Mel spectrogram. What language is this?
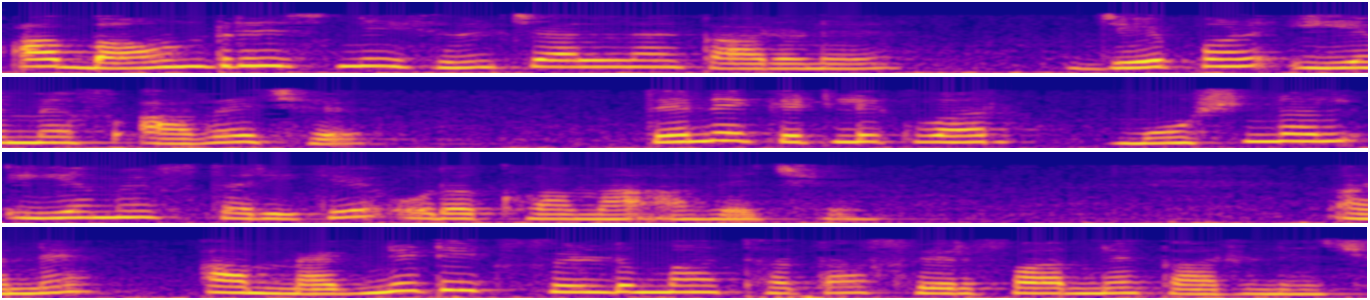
Gujarati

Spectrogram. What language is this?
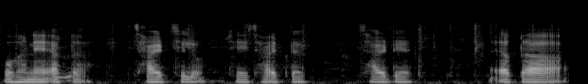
Bangla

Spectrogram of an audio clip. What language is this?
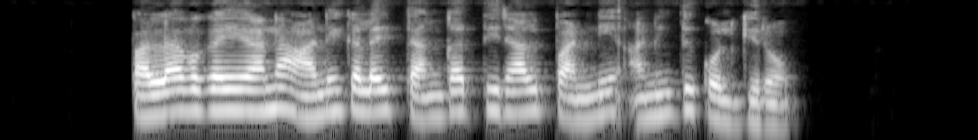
Tamil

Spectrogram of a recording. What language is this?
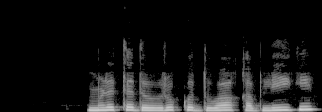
Pashto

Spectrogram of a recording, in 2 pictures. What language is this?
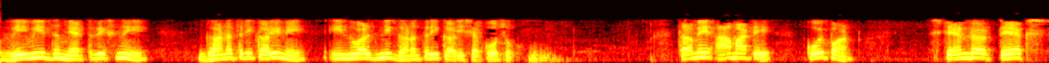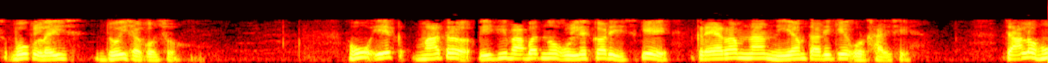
Gujarati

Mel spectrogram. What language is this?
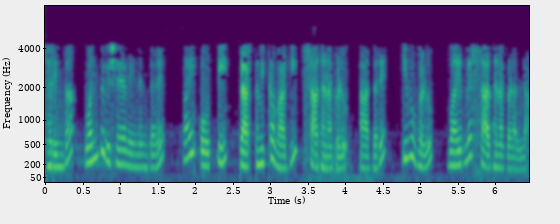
Kannada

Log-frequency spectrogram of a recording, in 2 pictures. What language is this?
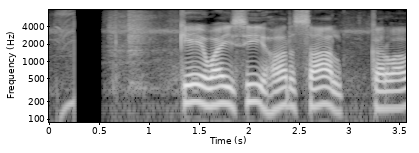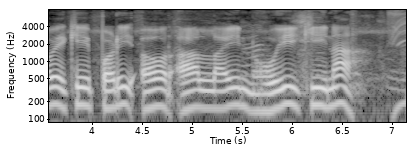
Bhojpuri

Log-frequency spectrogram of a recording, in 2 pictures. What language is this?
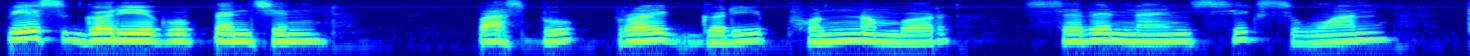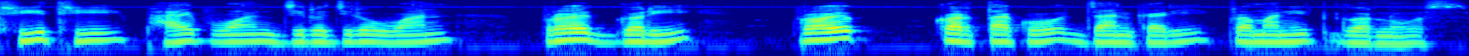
Nepali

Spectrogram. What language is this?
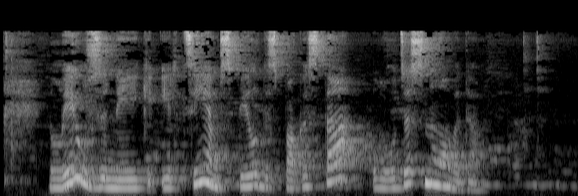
Latvian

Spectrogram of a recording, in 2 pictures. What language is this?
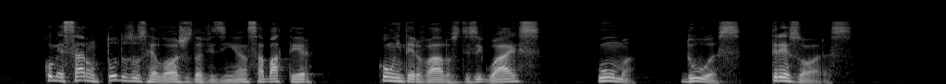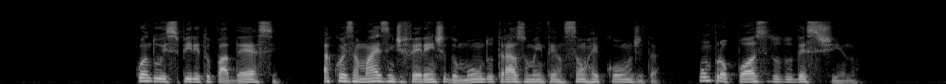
Portuguese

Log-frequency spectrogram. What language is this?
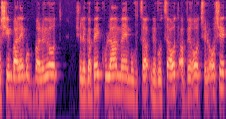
Hebrew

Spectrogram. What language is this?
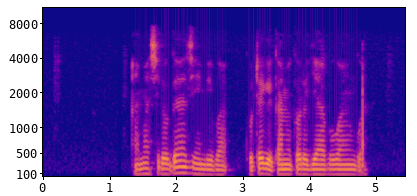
Ganda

